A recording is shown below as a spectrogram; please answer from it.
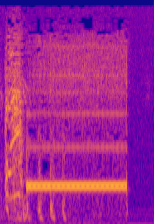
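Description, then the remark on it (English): A phone is picked up with a brief clatter, then a steady, even dial tone hums for about two seconds over a few soft button clicks before cutting off abruptly, as someone calls the front desk. “I'll call the front desk.”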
